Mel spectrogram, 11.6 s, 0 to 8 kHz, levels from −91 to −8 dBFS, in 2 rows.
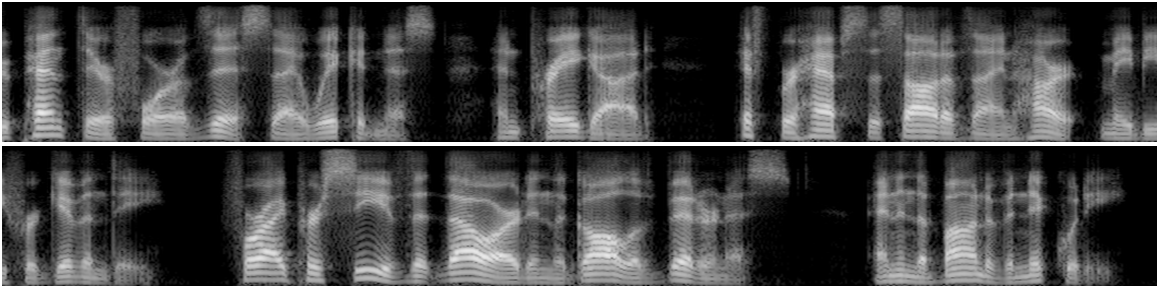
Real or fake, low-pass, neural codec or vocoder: fake; 7.2 kHz; codec, 16 kHz, 0.3 kbps, FocalCodec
